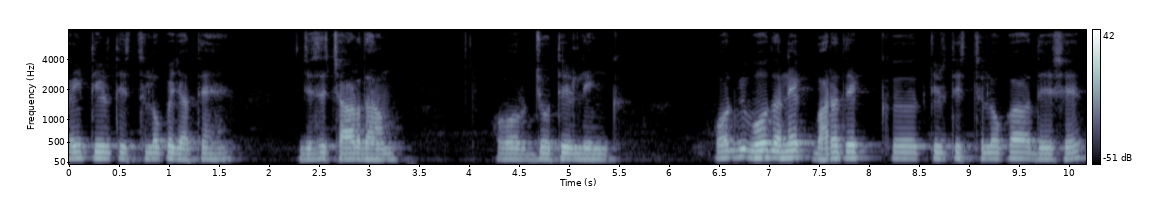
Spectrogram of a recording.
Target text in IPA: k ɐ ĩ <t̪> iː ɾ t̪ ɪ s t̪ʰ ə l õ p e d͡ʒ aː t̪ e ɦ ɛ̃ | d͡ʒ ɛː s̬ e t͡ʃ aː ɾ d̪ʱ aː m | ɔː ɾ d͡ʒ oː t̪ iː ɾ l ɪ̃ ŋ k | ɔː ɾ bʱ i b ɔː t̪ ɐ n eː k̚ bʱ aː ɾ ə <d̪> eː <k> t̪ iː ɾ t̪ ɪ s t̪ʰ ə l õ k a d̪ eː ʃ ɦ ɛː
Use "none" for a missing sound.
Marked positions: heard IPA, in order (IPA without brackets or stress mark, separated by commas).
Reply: t̪, t̪, k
